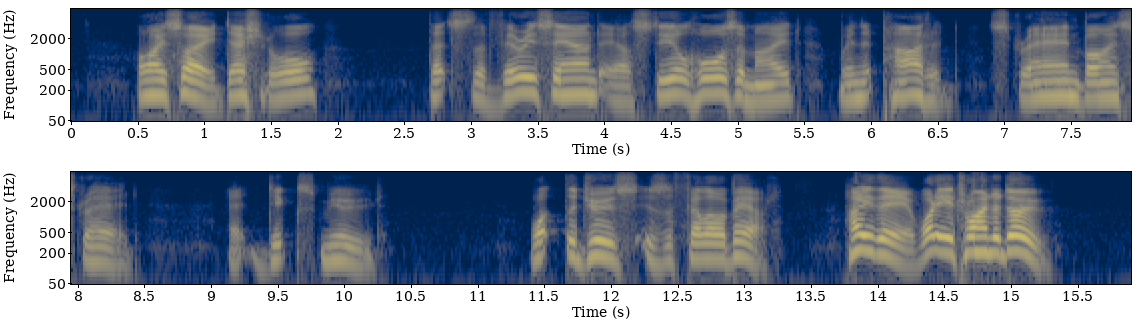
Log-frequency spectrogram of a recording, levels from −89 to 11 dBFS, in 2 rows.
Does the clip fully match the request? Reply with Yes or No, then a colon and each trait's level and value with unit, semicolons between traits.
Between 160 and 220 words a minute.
No: average, 140 wpm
